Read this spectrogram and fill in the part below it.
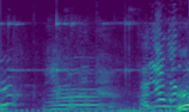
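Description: A Rottweiler barks and yelps close by at a raised cobra, tonal cries rising sharply at the end, mixed with agitated human voices talking over it.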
